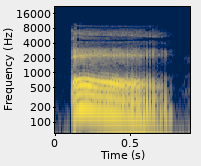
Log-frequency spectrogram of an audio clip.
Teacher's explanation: I mean, the sound is really open, and normally your mouth should be opened a little bit more than with the accent aigu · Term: accent grave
